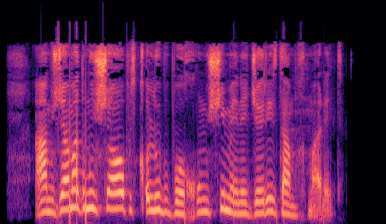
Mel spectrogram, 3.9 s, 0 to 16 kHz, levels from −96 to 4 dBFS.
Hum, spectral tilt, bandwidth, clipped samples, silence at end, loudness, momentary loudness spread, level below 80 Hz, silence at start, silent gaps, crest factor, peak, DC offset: none; -3 dB/octave; 11 kHz; under 0.1%; 0.45 s; -14 LUFS; 14 LU; -52 dBFS; 0.35 s; none; 16 dB; 0 dBFS; under 0.1%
